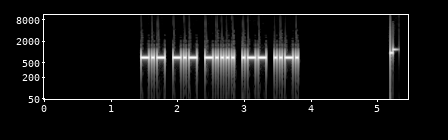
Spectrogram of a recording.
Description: Morse code, heard as a keyed tone, about 28 wpm, 700 Hz. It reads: KK6WF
